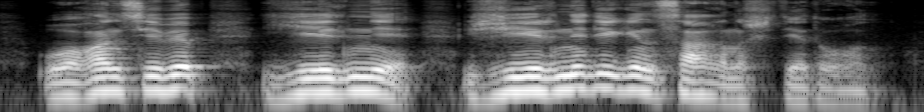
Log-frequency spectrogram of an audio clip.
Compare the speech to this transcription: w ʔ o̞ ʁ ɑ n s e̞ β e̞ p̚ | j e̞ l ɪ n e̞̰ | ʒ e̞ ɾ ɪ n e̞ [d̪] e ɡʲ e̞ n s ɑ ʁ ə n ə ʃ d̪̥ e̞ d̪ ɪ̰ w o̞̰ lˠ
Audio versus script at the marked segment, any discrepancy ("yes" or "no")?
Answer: no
